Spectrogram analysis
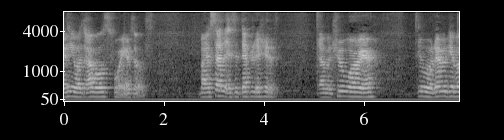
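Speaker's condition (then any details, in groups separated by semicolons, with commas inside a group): Muscular dystrophy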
